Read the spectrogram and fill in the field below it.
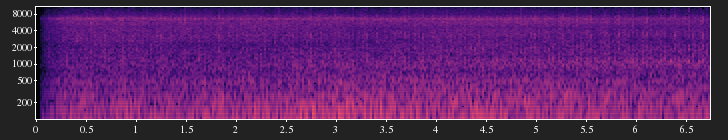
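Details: Kia Optima engine at idle: faint uneven knock under a hissy background; knocking, cause not identified.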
